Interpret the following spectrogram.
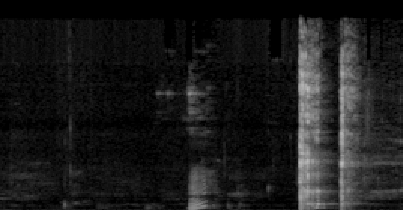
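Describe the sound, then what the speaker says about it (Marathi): A young girl coughs in a home, a short throaty burst around the middle followed by two louder, harsher coughs near the end, close and distinct against a quiet room. "खोकला लागलाय काय?"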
